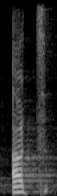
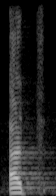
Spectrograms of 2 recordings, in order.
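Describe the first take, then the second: First: The t is released with a long hissing breath. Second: The t is released with a short light breath. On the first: The speaker calls it wrong. "terlalu berlebihan keluar hamesnya. Sehingga at, at, at, dan berdesis" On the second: The speaker calls it right. "Padahal cukup at"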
